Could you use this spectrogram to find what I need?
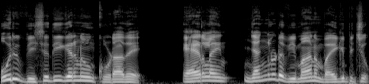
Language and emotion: Malayalam, angry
